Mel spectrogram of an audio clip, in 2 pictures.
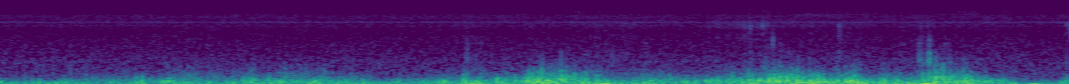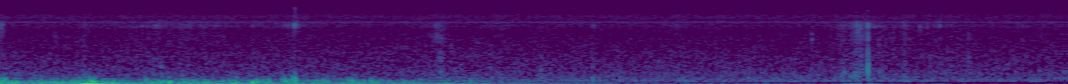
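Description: Footsteps on stony ground with wind buffeting the microphone in an uneven low rumble that dies away about eight seconds in, followed by a few faint clicks.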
